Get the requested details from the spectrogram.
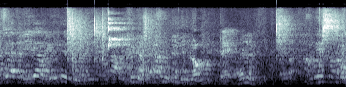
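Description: Practice swords clack sharply against each other.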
